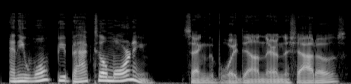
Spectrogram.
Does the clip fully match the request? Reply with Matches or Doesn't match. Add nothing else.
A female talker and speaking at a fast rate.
Doesn't match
